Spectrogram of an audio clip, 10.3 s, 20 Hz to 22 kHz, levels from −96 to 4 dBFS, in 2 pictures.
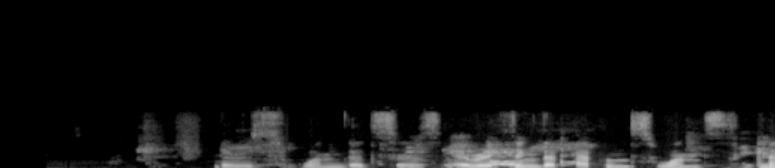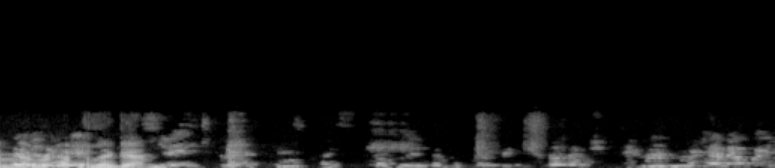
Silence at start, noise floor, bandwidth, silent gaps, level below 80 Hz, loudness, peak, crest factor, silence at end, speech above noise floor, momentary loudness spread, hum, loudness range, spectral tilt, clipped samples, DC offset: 0.95 s; -77 dBFS; 7.6 kHz; none; -68 dBFS; -24 LUFS; -2 dBFS; 24 dB; 0 s; 53 dB; 20 LU; none; 14 LU; -4.5 dB/octave; under 0.1%; under 0.1%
